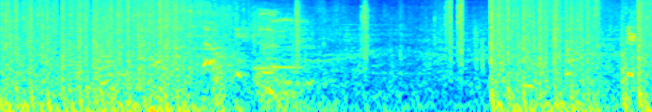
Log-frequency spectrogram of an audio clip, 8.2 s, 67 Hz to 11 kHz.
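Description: Rapid, dense gunfire in Helldivers 2 on the hardest difficulty, sustained bursts of shots that drop away for a few seconds of quieter sporadic firing, then return at full intensity.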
